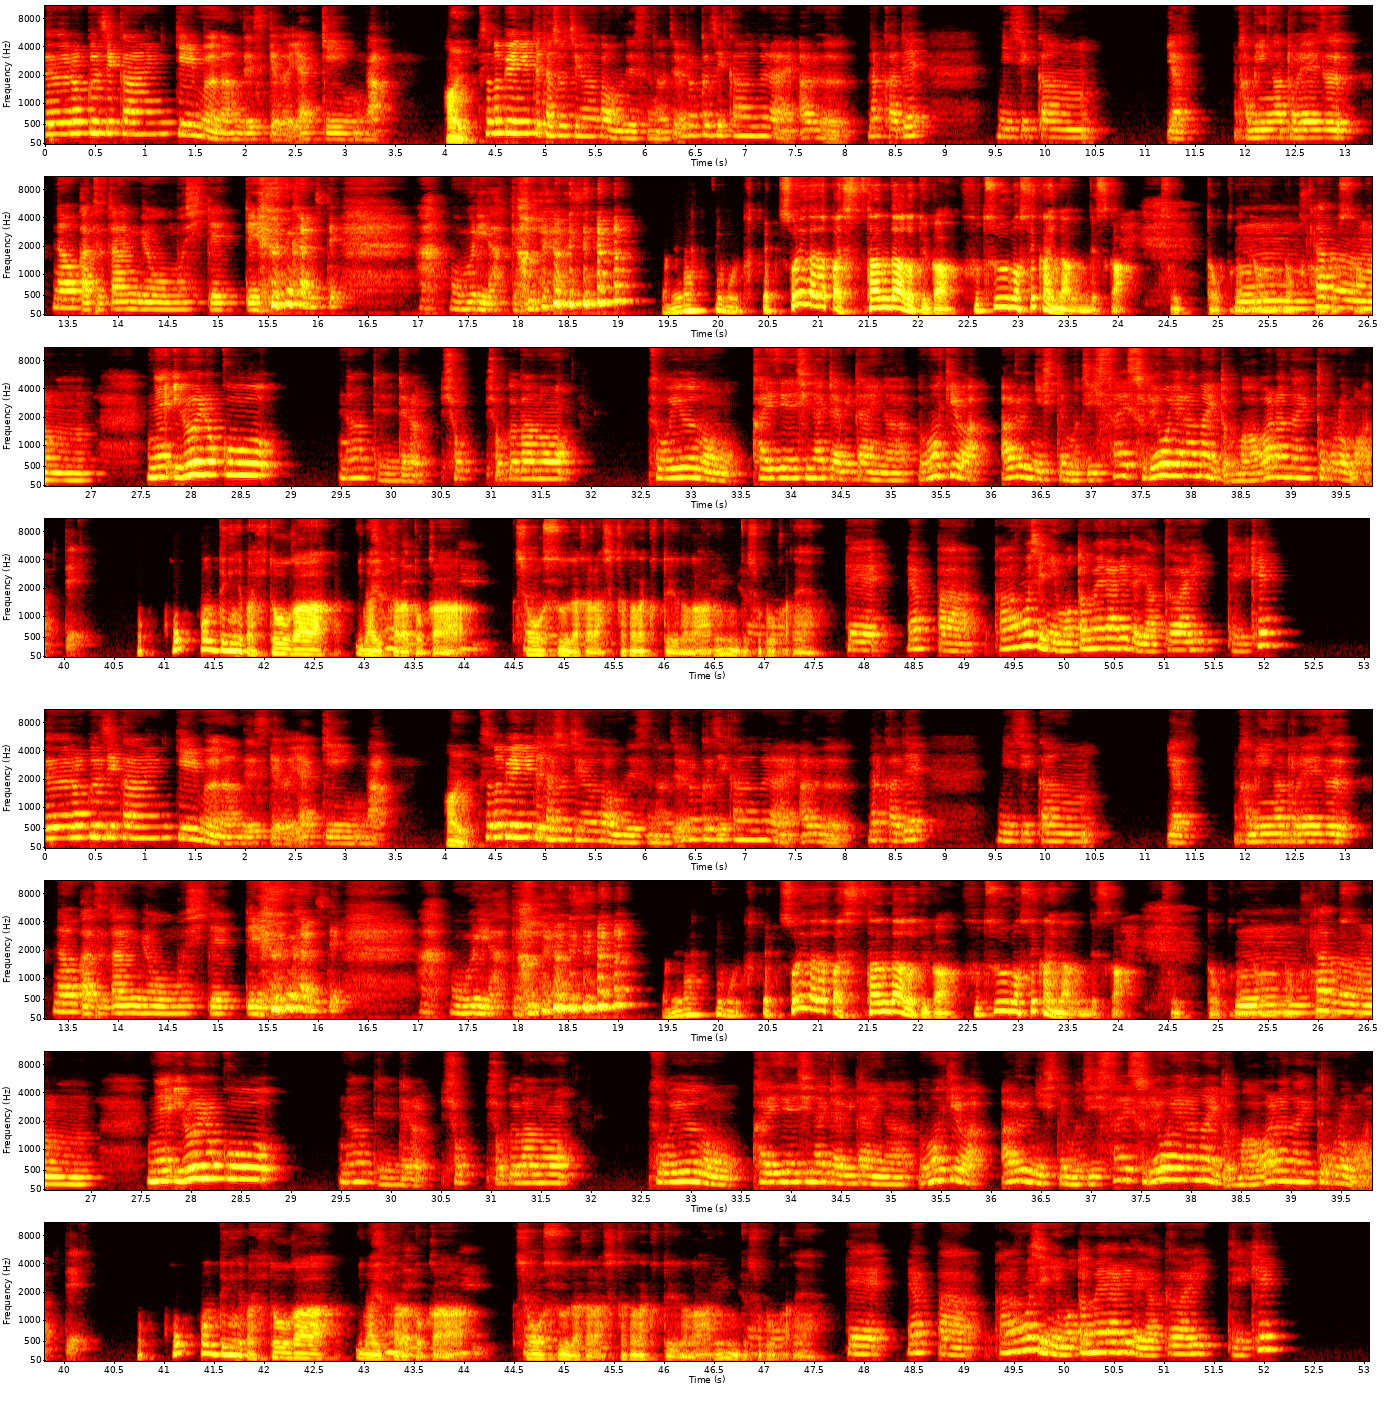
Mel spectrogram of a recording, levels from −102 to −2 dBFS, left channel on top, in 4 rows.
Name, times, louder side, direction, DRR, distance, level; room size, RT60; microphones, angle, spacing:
voice 1, 0.0-3.4 4.4-8.8 9.5-10.4 11.2-11.4 11.9-13.0 13.3-19.1 25.2-28.8 29.5-31.7 32.6-35.9 36.1-40.1 43.1-44.1 44.6-45.4 46.8-47.2 47.8-48.1 48.4-52.1, equal, 50° left, -2 dB, 7.6 m, -27 dB
voice 2, 19.5-24.1 24.4-24.6 24.9-25.8 41.1-42.6 42.9-44.0 44.5-47.5, left 4 dB, 90° left, 9 dB, 0.7 m, -24 dB
24.0 x 9.1 x 2.3 m, 0.34 s
head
